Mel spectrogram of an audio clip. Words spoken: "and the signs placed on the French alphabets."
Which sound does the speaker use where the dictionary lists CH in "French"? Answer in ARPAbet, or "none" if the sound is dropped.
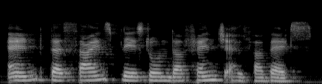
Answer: CH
